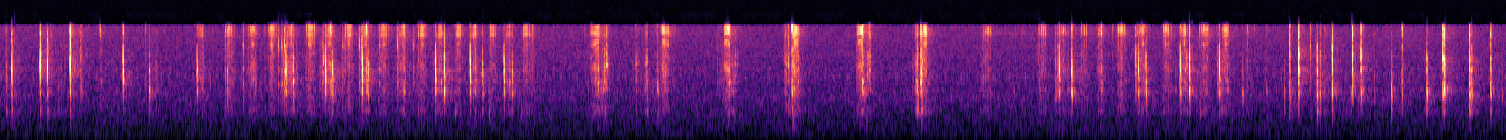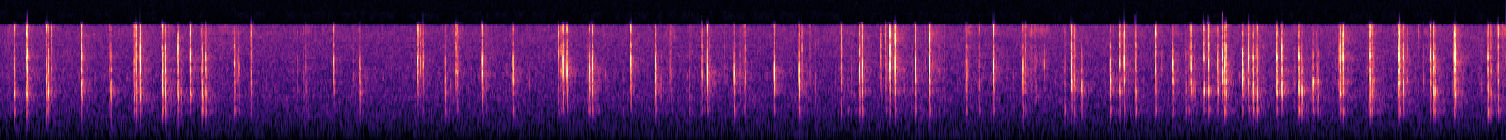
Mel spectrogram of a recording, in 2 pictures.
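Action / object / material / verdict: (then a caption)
tap / plastic TV remote control / plastic / none. A thumb clicks the buttons and the wheel of a hand-sized, hollow, black plastic LG TV remote control. It makes a steady stream of many sharp, dry clicks that stop instantly and have no ring. The sound is quiet and bright, with almost no low end.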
